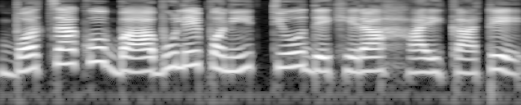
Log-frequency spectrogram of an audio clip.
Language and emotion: Nepali, neutral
